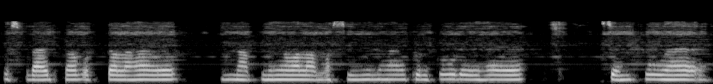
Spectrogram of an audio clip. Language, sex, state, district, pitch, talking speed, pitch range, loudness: Hindi, female, Bihar, Purnia, 220 Hz, 110 wpm, 215-225 Hz, -17 LUFS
